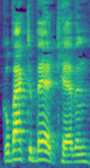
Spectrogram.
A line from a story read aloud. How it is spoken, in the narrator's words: I shouted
